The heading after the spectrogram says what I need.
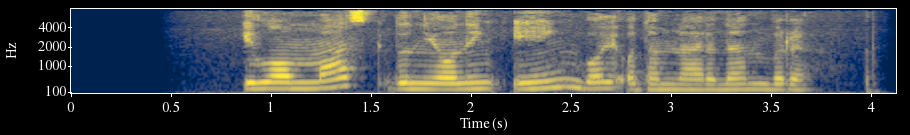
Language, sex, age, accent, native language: Uzbek, female, 18-24, Xorazm, Uzbek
